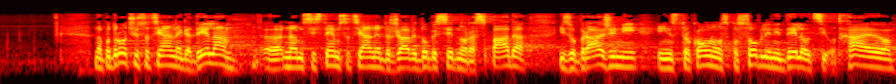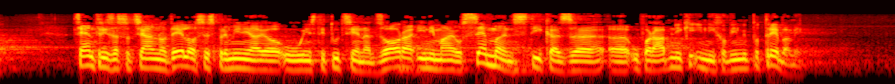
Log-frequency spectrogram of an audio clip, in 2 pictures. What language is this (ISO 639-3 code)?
slv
